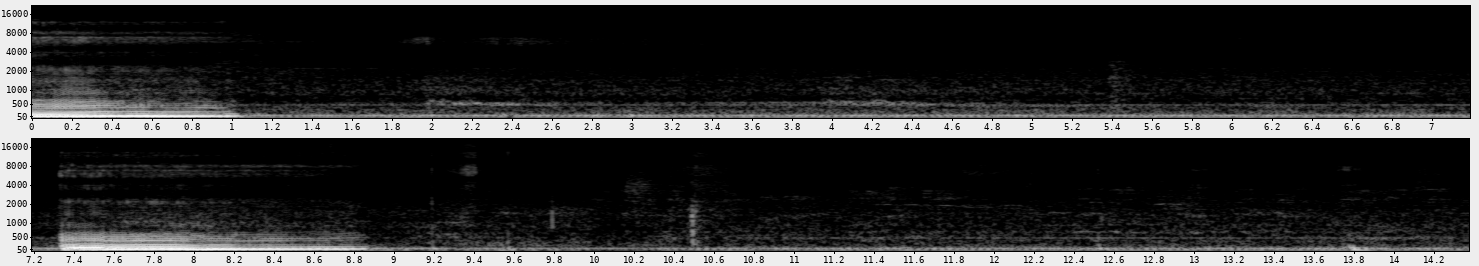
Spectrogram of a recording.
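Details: Male dog sleeping deeply in an air-conditioned room: two loud, low rumbling snores about six seconds apart over quiet room noise; ordinary snoring.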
